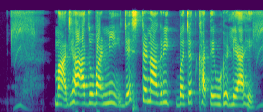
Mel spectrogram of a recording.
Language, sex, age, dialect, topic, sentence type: Marathi, female, 36-40, Standard Marathi, banking, statement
